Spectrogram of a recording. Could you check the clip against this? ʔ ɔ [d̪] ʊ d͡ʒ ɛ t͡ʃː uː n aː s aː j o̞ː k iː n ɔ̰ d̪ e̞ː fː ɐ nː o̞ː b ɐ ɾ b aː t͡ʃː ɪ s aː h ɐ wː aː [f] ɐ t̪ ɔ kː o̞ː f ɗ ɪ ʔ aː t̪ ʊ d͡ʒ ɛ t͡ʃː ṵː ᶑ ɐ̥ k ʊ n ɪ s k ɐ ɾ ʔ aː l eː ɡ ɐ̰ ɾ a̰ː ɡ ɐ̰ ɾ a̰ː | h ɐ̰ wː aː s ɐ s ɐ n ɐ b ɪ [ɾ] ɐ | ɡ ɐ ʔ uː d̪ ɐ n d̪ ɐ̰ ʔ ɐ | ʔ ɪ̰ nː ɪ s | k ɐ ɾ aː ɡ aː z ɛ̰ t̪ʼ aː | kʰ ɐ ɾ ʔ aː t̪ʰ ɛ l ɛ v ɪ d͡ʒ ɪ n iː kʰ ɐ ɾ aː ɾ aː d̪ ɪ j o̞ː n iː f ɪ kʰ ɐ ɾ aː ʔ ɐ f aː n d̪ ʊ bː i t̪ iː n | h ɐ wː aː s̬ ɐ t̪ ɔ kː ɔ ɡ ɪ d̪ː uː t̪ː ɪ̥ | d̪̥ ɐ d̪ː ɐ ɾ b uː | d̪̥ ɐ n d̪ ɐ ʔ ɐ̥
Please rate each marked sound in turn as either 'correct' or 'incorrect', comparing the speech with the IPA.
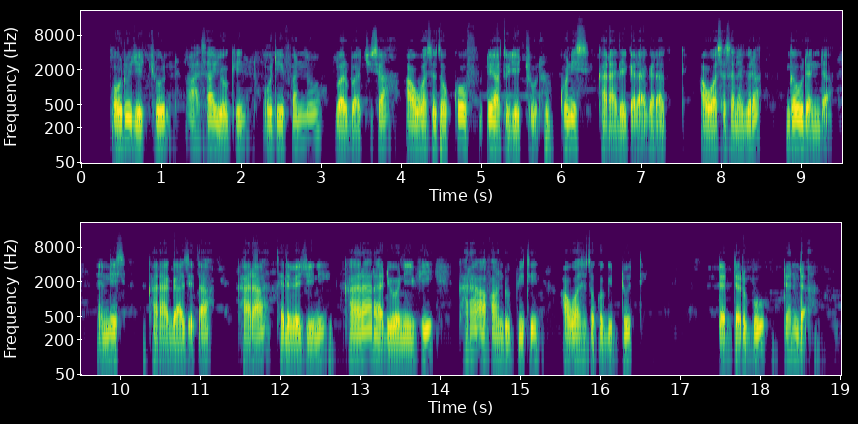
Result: correct, incorrect, correct

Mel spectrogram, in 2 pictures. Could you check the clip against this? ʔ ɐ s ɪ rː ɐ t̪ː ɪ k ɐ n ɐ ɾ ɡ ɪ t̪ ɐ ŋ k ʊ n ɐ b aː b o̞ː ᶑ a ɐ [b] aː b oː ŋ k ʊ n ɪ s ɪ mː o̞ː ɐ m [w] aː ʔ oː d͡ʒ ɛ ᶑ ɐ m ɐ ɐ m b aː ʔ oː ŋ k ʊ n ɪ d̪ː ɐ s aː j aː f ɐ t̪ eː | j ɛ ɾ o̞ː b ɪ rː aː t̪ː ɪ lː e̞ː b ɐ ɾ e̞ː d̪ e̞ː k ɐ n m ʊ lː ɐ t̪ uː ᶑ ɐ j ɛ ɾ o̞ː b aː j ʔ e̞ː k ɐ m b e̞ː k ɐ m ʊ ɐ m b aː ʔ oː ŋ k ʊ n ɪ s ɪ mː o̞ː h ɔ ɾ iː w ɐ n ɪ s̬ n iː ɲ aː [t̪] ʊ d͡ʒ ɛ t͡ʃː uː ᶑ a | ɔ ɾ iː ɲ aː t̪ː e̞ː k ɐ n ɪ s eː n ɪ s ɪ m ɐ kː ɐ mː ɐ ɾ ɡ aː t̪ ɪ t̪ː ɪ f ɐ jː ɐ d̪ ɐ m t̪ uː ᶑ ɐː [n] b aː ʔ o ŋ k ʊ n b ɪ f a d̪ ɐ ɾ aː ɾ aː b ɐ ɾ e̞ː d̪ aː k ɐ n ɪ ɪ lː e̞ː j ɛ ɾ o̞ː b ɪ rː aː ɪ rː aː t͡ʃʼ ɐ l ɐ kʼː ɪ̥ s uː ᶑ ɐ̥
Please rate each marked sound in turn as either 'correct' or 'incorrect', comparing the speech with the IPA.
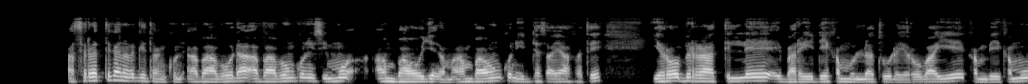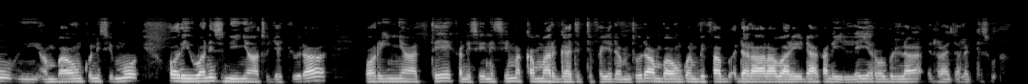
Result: correct, incorrect, correct, incorrect

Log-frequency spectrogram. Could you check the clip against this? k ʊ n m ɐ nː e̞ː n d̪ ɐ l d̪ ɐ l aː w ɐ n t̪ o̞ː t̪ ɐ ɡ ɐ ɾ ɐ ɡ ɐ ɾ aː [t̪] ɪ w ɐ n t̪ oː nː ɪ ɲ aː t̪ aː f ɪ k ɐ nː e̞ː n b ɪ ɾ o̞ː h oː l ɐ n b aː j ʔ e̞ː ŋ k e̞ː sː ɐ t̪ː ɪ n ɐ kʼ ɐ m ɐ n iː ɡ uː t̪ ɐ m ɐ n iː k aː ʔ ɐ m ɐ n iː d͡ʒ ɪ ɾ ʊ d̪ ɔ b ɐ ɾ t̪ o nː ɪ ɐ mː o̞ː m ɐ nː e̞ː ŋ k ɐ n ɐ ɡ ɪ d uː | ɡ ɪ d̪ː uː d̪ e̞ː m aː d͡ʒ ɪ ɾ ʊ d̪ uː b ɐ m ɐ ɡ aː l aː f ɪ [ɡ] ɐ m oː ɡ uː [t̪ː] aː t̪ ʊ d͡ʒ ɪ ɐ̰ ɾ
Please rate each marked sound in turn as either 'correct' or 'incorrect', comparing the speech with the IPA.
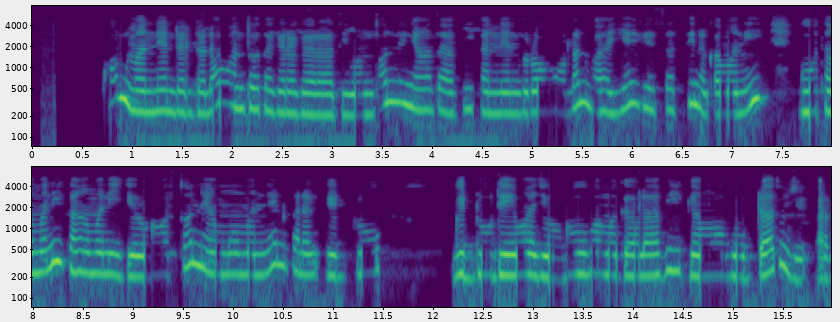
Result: correct, correct, incorrect

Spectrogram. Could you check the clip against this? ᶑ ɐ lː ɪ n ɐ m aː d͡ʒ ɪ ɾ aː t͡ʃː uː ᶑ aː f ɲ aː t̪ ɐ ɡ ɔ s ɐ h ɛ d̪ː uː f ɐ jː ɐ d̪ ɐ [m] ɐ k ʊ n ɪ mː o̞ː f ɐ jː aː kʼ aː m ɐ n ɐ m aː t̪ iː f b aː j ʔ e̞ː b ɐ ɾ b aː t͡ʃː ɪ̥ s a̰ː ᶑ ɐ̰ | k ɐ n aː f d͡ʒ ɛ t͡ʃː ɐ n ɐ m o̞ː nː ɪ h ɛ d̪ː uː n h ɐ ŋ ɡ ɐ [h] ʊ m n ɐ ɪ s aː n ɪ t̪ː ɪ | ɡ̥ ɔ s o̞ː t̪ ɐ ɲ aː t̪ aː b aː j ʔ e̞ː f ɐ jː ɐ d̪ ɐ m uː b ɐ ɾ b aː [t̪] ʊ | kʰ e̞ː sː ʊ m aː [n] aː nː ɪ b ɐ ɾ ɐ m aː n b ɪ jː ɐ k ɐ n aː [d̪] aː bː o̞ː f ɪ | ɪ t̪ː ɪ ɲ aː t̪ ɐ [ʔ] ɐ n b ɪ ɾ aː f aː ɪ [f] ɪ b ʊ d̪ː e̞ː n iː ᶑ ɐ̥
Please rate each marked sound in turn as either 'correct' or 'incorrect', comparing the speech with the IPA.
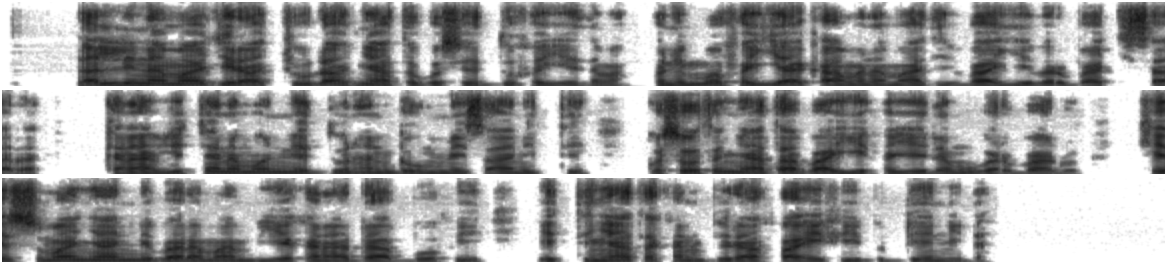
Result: correct, correct, incorrect, incorrect, correct, incorrect, correct

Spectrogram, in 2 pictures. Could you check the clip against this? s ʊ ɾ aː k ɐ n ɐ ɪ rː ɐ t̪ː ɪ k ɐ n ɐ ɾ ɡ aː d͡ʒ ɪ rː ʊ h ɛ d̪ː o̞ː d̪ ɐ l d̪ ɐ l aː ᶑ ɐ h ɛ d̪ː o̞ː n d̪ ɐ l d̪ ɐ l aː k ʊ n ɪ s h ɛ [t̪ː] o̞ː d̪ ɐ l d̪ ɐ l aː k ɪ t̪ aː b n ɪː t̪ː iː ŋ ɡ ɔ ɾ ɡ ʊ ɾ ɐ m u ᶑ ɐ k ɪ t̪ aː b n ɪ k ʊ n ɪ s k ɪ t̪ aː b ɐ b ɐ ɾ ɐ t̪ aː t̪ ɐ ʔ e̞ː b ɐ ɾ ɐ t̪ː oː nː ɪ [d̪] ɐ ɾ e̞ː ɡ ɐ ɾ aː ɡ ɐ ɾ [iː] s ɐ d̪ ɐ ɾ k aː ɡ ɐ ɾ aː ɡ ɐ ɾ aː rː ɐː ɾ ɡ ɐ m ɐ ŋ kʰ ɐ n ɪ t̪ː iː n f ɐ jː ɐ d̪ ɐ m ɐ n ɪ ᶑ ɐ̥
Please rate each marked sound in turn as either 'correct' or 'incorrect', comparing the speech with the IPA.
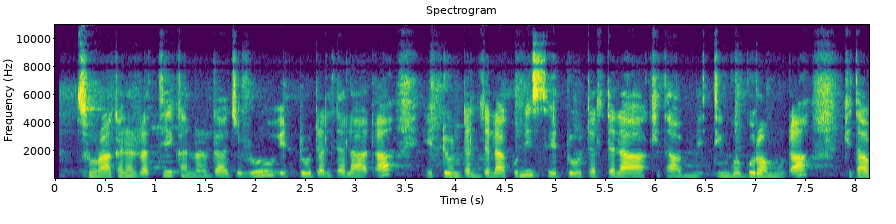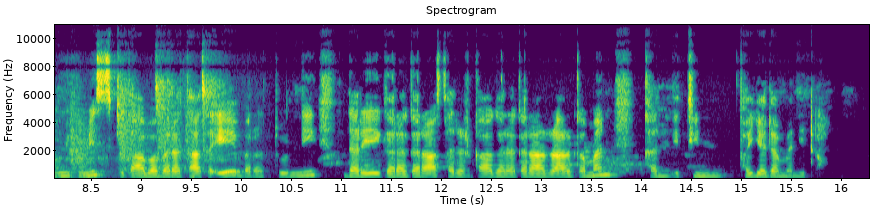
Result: incorrect, correct, incorrect

